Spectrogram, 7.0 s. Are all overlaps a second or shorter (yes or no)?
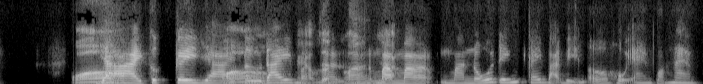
no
